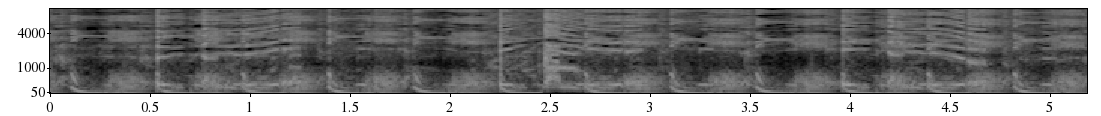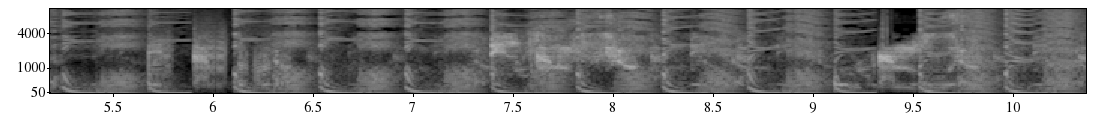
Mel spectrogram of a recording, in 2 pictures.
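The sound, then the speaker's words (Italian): Loud, evenly spaced drum strokes drive a steady march tempo from start to end, with tonal band instruments sounding over the beat. “Fate però attenzione ai colpi del tamburo.”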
